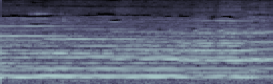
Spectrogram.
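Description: Symphony orchestra strings playing a slow passage of long, sustained held notes.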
